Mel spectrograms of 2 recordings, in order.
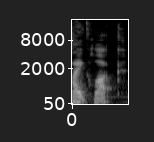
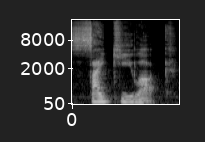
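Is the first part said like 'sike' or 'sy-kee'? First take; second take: sike; sy-kee. First: The first part is said as one syllable, 'sike'. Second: The first part is said as two syllables, 'sy-kee'. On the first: The speaker calls it wrong. "not just Cyclock" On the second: The speaker calls it right. "it's Psyche Lock"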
